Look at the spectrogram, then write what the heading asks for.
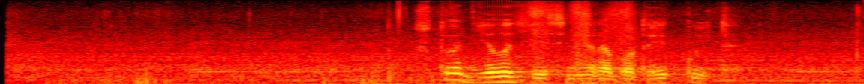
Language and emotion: Russian, neutral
